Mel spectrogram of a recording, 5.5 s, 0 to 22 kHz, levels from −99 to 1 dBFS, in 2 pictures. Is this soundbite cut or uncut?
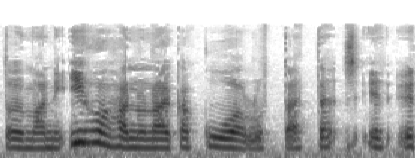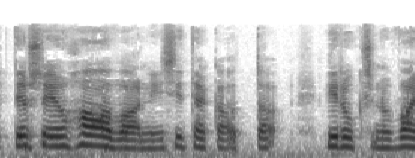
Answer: uncut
